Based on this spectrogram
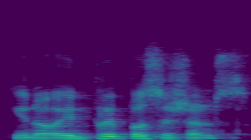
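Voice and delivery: usual speaking voice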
